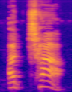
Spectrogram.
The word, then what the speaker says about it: अच्छा: अग्नि, देखो अ है, आधा च है और छ में आ की मात्रा है, यानी कि छ में जुटा हुआ है च, तो च को हम लोग छ के साथ मिला करके पढ़ेंगे, अच्छा।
